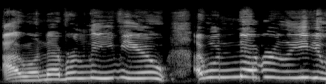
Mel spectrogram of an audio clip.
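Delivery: play-acted crying, very high, tearful, pleading. Retelling a scene where a character promises a child: imitating Zeynep crying. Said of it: "And she's crying in the street".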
